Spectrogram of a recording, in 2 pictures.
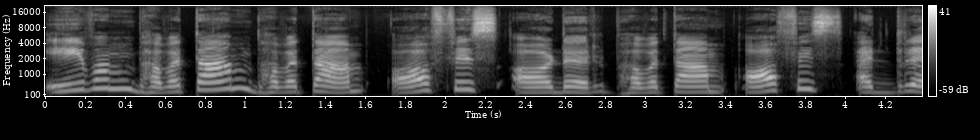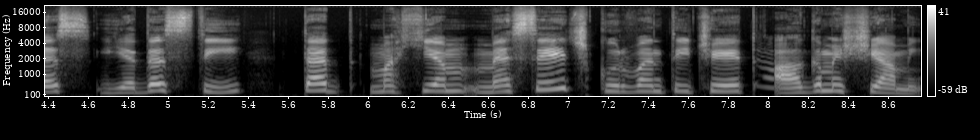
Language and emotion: Sanskrit, neutral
